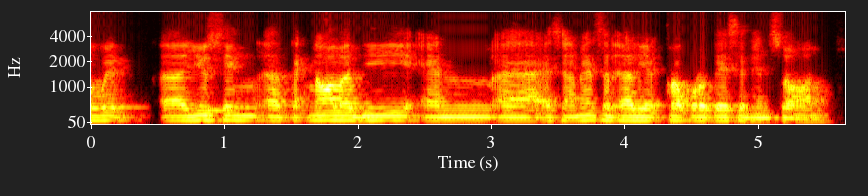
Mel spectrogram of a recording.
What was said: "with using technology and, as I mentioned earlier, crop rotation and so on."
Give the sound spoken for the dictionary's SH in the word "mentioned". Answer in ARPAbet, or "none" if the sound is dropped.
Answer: S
